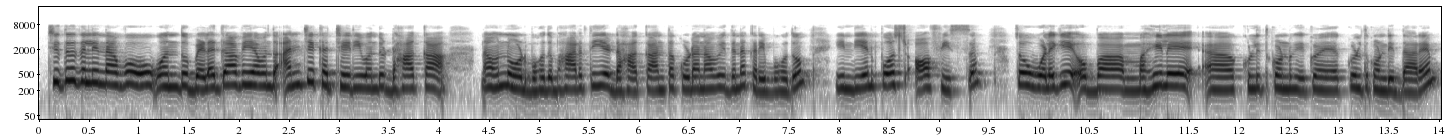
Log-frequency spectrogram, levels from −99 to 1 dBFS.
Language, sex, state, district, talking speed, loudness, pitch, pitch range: Kannada, female, Karnataka, Belgaum, 110 wpm, -15 LUFS, 235 Hz, 220-265 Hz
